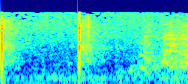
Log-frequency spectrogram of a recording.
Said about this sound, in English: What's that? Two claps of thunder.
